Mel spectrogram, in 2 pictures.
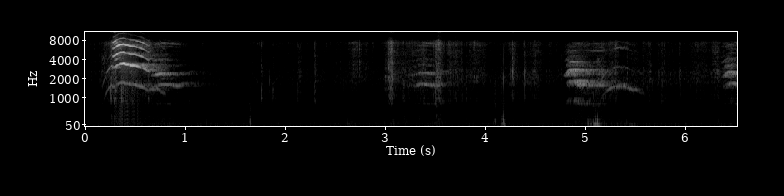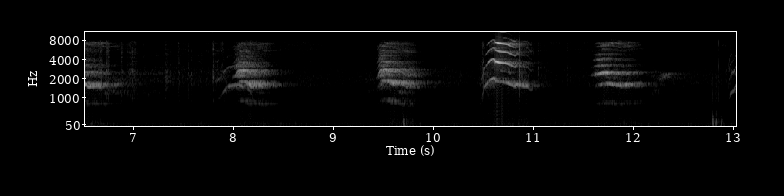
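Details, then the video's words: Rescued baby kittens on day 13 mewing in thin, high, rising-falling cries, about eight short calls spread across the stretch with brief pauses between, some soft taps in the background. "Baby kittens in day 13"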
